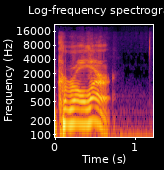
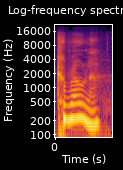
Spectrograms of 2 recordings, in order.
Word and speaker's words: Corolla: But then when there was opportunities to use an A, like Corolla, it would become Coroller. See what I mean? They're spiting you. Corolla.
